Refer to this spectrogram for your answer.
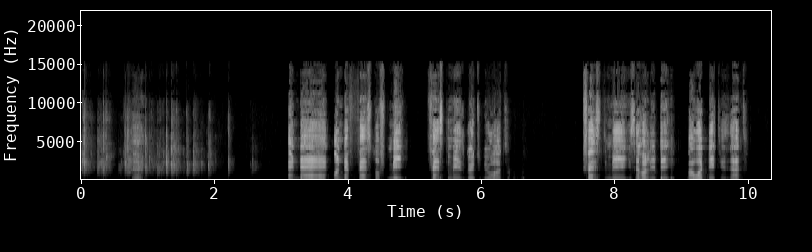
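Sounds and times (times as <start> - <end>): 
crowd clapping hands in applause: 0.0 - 2.7
speech: 0.8 - 1.1, 3.1 - 6.5, 7.6 - 10.0.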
